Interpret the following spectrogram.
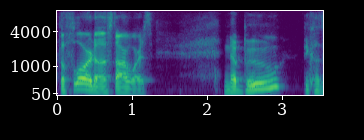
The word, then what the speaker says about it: Florida: florida florida florida florida three syllables florida there you go you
